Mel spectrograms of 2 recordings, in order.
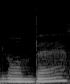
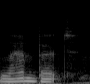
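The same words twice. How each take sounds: First: The name has a Swiss-style pronunciation. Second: The name has an English pronunciation. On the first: The speaker calls it right. "I'm sure that's not how his name was pronounced, so probably Lambert, something like that" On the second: The speaker calls it wrong. "In British, we would probably pronounce it as Lambert"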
